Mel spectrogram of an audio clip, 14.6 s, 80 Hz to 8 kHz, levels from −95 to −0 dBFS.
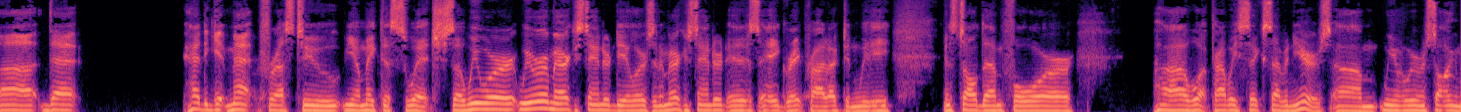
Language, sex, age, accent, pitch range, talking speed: English, male, 30-49, American, 120-135 Hz, 185 wpm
